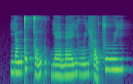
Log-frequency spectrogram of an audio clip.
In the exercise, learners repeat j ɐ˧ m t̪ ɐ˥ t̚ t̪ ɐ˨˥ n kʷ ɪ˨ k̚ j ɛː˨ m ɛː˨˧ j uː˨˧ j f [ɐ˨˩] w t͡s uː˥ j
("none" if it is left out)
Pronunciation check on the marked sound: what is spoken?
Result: ɐ˨˩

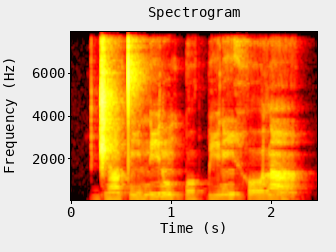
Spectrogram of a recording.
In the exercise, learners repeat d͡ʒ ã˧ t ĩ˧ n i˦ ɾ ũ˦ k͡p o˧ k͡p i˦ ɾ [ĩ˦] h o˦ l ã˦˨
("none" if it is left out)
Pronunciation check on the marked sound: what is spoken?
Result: ĩ˦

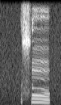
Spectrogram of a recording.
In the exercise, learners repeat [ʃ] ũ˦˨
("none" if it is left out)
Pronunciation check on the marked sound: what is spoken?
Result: s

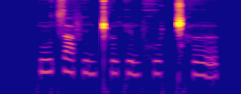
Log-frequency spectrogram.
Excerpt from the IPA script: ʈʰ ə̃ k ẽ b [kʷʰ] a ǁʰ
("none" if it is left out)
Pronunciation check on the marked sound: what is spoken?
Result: xʷ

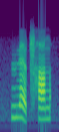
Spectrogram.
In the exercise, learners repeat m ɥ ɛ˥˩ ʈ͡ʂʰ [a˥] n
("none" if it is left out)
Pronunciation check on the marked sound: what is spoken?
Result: a˥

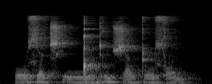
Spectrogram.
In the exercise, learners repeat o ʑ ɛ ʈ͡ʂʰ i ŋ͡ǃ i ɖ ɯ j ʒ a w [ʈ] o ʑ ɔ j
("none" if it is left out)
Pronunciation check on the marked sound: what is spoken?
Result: ʈ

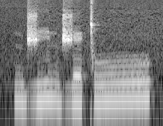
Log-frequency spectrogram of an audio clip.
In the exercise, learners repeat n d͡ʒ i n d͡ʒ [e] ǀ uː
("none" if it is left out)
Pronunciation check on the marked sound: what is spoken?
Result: e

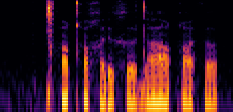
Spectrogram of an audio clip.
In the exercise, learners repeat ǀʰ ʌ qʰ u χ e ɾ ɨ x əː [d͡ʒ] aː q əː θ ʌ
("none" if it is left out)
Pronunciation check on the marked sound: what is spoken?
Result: d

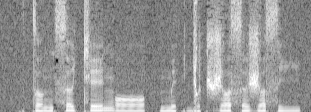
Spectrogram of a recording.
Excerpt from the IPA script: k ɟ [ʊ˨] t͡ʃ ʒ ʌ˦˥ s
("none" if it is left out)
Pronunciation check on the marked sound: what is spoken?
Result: ɔ˨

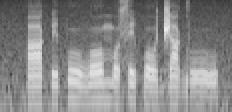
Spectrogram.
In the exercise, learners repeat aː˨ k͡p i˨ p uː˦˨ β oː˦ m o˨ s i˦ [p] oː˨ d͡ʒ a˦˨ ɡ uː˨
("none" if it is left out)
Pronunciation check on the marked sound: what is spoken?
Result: p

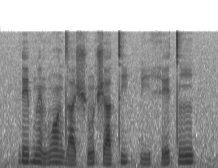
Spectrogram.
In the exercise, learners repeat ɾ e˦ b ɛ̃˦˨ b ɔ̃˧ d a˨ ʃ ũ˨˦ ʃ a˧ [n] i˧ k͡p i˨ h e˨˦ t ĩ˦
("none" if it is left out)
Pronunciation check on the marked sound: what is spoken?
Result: t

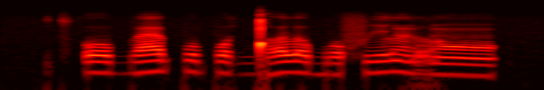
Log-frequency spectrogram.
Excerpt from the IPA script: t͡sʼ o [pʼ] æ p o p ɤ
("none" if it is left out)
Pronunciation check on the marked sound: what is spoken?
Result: b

